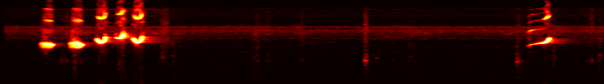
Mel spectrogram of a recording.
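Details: Cak ranting calling a rival: a quick burst of five bright, high chirps with upward-flicking notes, then near silence with a faint click and one last sharp rising chirp.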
